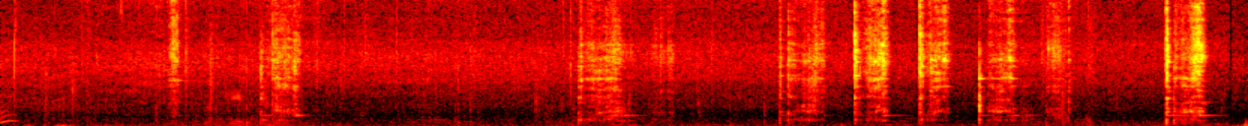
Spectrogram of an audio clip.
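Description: Shrimp with chili powder sizzle in a pan as a spoon stirs and scrapes, giving a soft steady fry under irregular sharp metallic clinks of utensil against the pan.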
